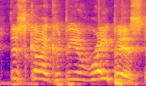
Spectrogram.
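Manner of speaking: high, loud mock scream; hammed-up outraged shriek; screaming in alarm. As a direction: imitate panicked school staff yelling. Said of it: "They're screaming".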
